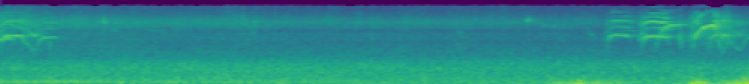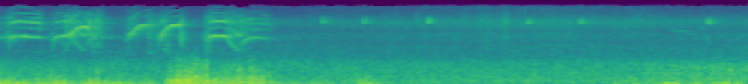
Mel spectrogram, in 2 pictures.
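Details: Brown-eared bulbul song: a somewhat noisy quick burst of high, sharply rising and falling chirps over about three seconds, over a steady low rumble of wind or distant traffic.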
